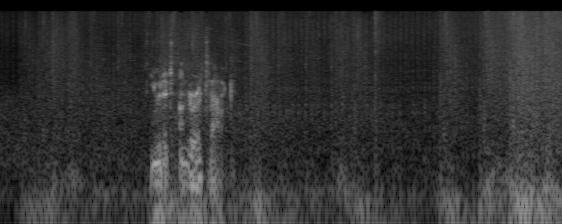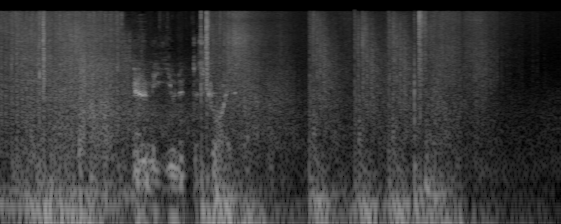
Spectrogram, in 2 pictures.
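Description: Laser guns fire rapidly in a game battle.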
